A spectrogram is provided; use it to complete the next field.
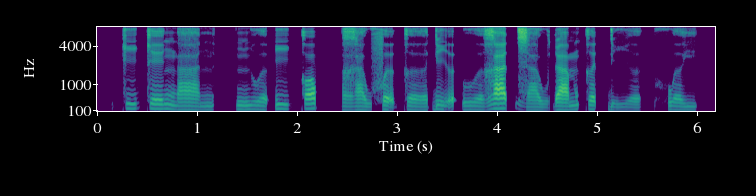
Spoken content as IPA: ki˨˦ke˧ŋa̤˨˩n | ɲṳ˨˩ə̯ʔi˧kɔ˦˥p̚ | ɣa̤˨˩wfə̰ː˧˨kə̤ː˨˩ ɗḭ˧˨ə̯ʔṳ˨˩ə̯ɣa˦˥t̚ za̤˨˩wɗa˨˦m kə˦˥t̚ɗi̤˨˩ə̯ | hwə̤˨˩j

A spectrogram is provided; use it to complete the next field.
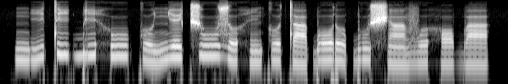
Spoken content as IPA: ŋi˨˦ti˦ɡ͡bi˦ huː˦kʊ˨ ɲe˦t͡ʃuː˦zʊ˨hĩ˨ kʊ˦ta˨ ɓo˦ɾʊ˨ɓu˦ ʃã˨ vʊ˦hɔ˦ ba˦

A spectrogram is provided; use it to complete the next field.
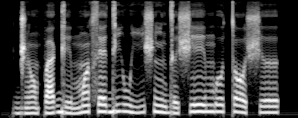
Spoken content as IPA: d͡ʒɔ̃˨pa˨˦ɡe˨ mɔ̃˦sɛ˦di˦ wi˨˦ʃĩ˧də˨ ʃeː˦mo˦tɔ˦˨ ʃə˦

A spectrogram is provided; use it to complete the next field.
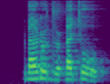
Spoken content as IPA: ɽæɽə˞ də˞ʔæco

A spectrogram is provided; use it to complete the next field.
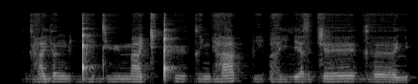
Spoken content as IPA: ɡʱajəŋ ʉɡ͡ǃi dʱy maːcǃʰʉ kə̤ɲɦa pːi̤ɓa̤jlʲazcɘː ɡʱəːlʲ

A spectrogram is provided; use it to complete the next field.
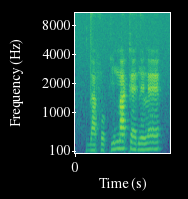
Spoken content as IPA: da˨fo˨ ki˨˦ma˦ kɛ˧dɛ̃˧ lɛ˦

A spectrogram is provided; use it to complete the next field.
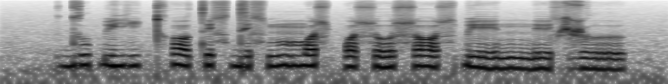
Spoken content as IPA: duɓɪji kʰɔtɪɬdeɬmːɔɬ pɔɬo ɬɔːɬɓeːnːɪːɬʐʊː

